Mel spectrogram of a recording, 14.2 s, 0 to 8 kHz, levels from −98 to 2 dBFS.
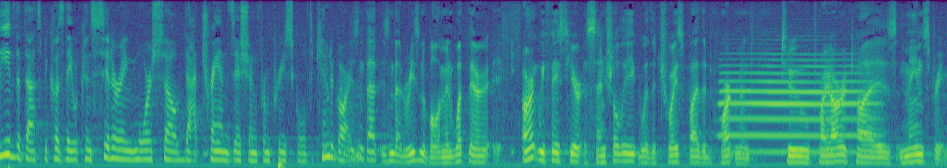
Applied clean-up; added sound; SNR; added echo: none; Wind instrument, woodwind instrument; 1 dB; none.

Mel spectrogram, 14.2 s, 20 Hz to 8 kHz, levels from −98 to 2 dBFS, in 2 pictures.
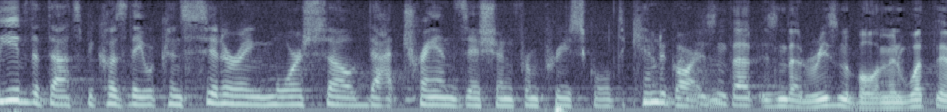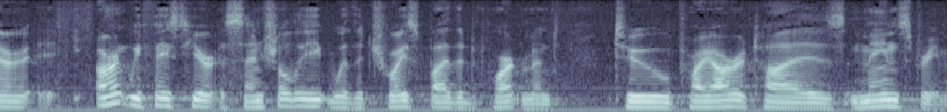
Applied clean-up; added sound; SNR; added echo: none; none; none; none.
